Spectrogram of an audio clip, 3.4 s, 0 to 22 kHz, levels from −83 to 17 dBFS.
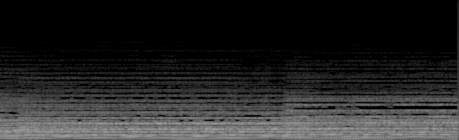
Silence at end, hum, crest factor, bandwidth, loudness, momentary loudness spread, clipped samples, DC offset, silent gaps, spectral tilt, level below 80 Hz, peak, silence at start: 0 s; none; 12 dB; 14 kHz; -21 LUFS; 1 LU; under 0.1%; under 0.1%; none; -1.5 dB/octave; -70 dBFS; -10 dBFS; 0 s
